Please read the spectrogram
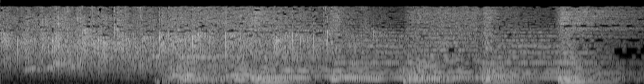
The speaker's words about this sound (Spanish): ¡Un aplauso!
